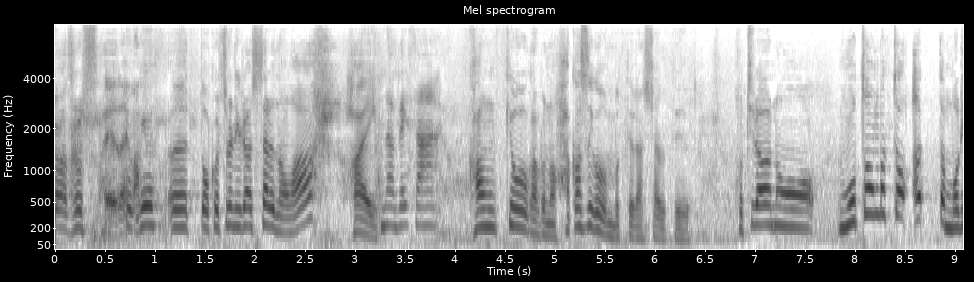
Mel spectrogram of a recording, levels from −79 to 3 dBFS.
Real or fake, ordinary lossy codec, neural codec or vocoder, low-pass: fake; none; codec, 16 kHz, 2 kbps, X-Codec, HuBERT features, trained on LibriSpeech; none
